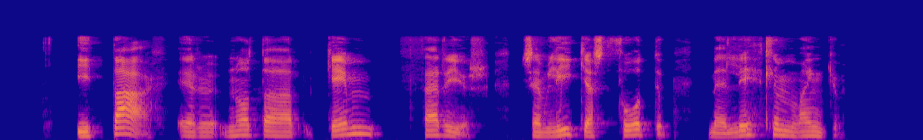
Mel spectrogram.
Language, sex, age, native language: Icelandic, male, 30-39, Icelandic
